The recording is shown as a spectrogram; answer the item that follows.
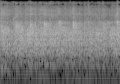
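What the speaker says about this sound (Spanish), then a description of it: "Un gran aplauso para ellos" An audience at a concert in San Felipe, Chile claps continuously, a thick, even wash of applause with no pauses.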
